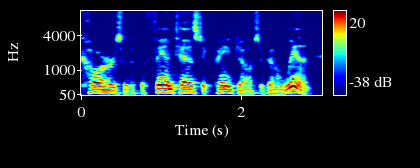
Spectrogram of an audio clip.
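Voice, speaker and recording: A man speaks at a medium pitch and a fairly slow pace. His tone is dark and mellow, with ordinary pitch variation. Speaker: car show organizer and judge. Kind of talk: casual interview. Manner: halting, repeats words.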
